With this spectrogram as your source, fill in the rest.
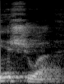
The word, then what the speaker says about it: Yeshua: Então, na verdade, queridos, o nome de Yeshua sempre foi Yesua, como consta em todos os escritos da vida dele. Nunca foi Jesus. Jesus foi uma tentativa tardia, posteriore de falar o seu nome, que vem lá da pronúncia grega, depois no latim e Jesus no português. O nome dele nunca foi Jesus, porque a letra J não existe no hebraico.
